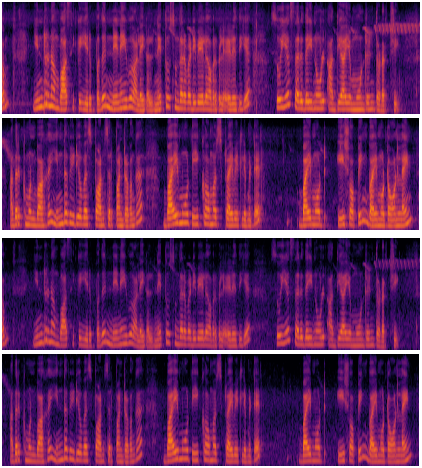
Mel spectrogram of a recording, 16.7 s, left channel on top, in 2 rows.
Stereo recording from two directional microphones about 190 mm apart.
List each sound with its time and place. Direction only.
0.6 s speech: 20° right (ahead or behind)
